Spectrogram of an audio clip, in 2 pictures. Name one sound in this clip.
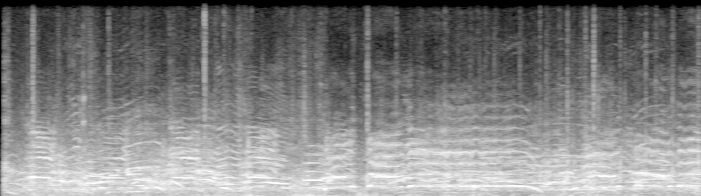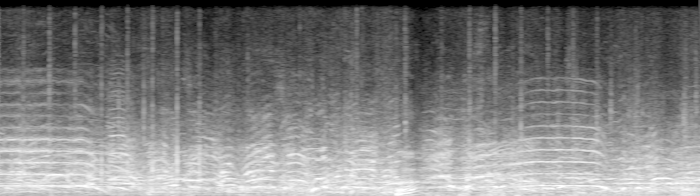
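A large outdoor crowd of spectators chatters and calls out.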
